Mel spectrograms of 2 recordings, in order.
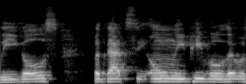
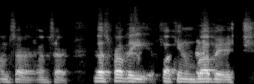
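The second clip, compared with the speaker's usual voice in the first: normal talking voice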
